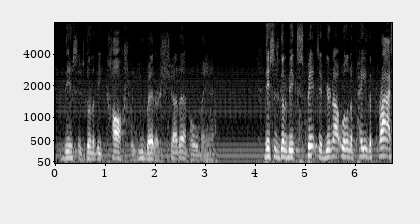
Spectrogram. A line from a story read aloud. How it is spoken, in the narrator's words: the devil was whispering in his ear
